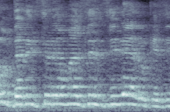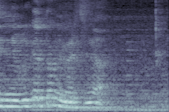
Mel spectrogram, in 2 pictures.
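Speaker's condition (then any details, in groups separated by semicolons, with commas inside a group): Cerebral palsy; from birth, lack of oxygen to brain, affects movement, walking, speech, hands; difficulty speaking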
